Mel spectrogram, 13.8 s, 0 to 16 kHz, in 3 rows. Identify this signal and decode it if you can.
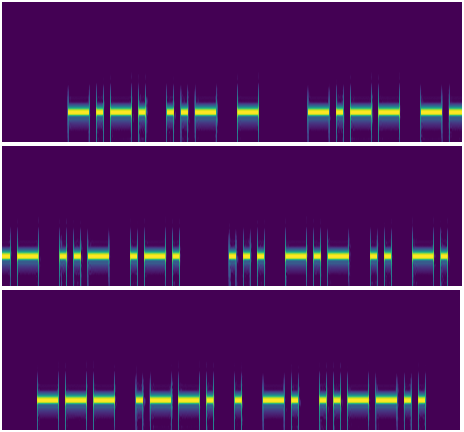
Morse code, heard as a keyed tone, about 17 wpm, 700 Hz. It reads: CUT YOUR SKIN OPEN?
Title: Sentences from Top 1300 Words 17wpm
